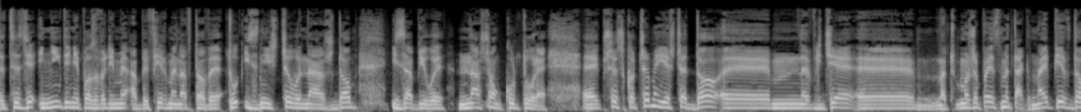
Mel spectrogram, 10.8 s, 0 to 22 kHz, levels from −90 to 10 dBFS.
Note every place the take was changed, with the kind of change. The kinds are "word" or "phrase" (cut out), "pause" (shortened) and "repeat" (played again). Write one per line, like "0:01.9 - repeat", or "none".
0:02.2 - phrase
0:06.0 - word
0:08.1 - word
0:09.5 - word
